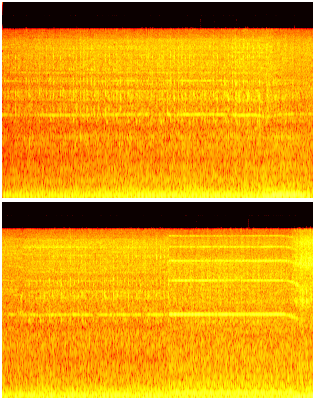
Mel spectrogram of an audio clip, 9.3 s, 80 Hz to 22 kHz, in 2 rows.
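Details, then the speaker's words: S10 pickup engine sitting 2–3 years, just restarted after fuel pump and throttle-body pressure regulator work: rough idle with fast ticking puffs from several exhaust leaks and a thin squeal from a brand-new belt showing a worn spot. "Now there's a few exhaust leaks, if you didn't hear it, that I have to go back over. And there is something on the belt I'll show you real quick."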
